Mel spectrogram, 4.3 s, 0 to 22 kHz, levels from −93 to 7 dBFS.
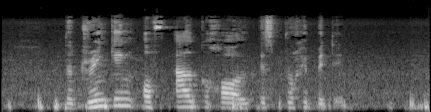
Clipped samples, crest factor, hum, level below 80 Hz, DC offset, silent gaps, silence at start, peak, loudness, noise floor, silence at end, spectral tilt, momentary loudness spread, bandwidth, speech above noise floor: under 0.1%; 18 dB; none; -60 dBFS; under 0.1%; none; 0.05 s; 0 dBFS; -18 LUFS; -44 dBFS; 0 s; -3.5 dB/octave; 16 LU; 12.5 kHz; 25 dB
